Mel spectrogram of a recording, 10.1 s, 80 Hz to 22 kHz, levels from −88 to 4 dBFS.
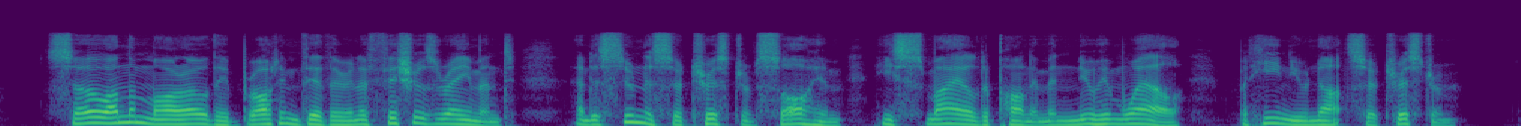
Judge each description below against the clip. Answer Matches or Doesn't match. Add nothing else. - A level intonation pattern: Doesn't match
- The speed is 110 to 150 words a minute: Doesn't match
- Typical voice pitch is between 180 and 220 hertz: Doesn't match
